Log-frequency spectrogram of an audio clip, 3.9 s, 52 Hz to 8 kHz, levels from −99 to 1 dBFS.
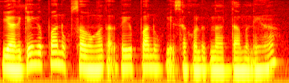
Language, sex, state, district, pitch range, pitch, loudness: Garo, male, Meghalaya, South Garo Hills, 115-135 Hz, 125 Hz, -19 LUFS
